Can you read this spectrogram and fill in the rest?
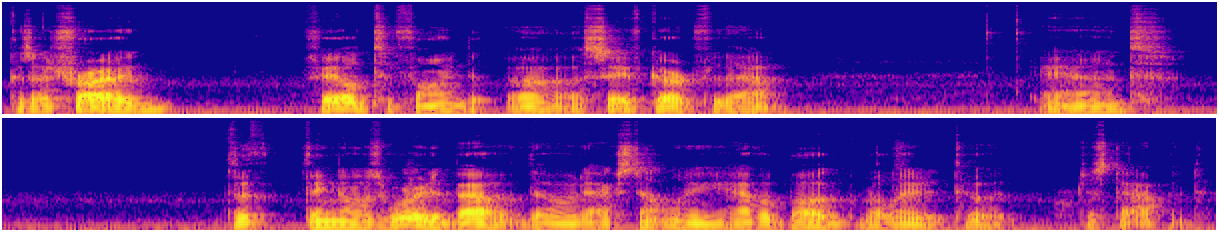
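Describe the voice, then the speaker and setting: A man thinking aloud while live-coding as a game developer, halting and muttering to himself, with keyboard typing and clicking around him. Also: lowish voice, gravelly. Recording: faint background noise, keyboard typing. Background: computer keyboard typing and clicking.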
